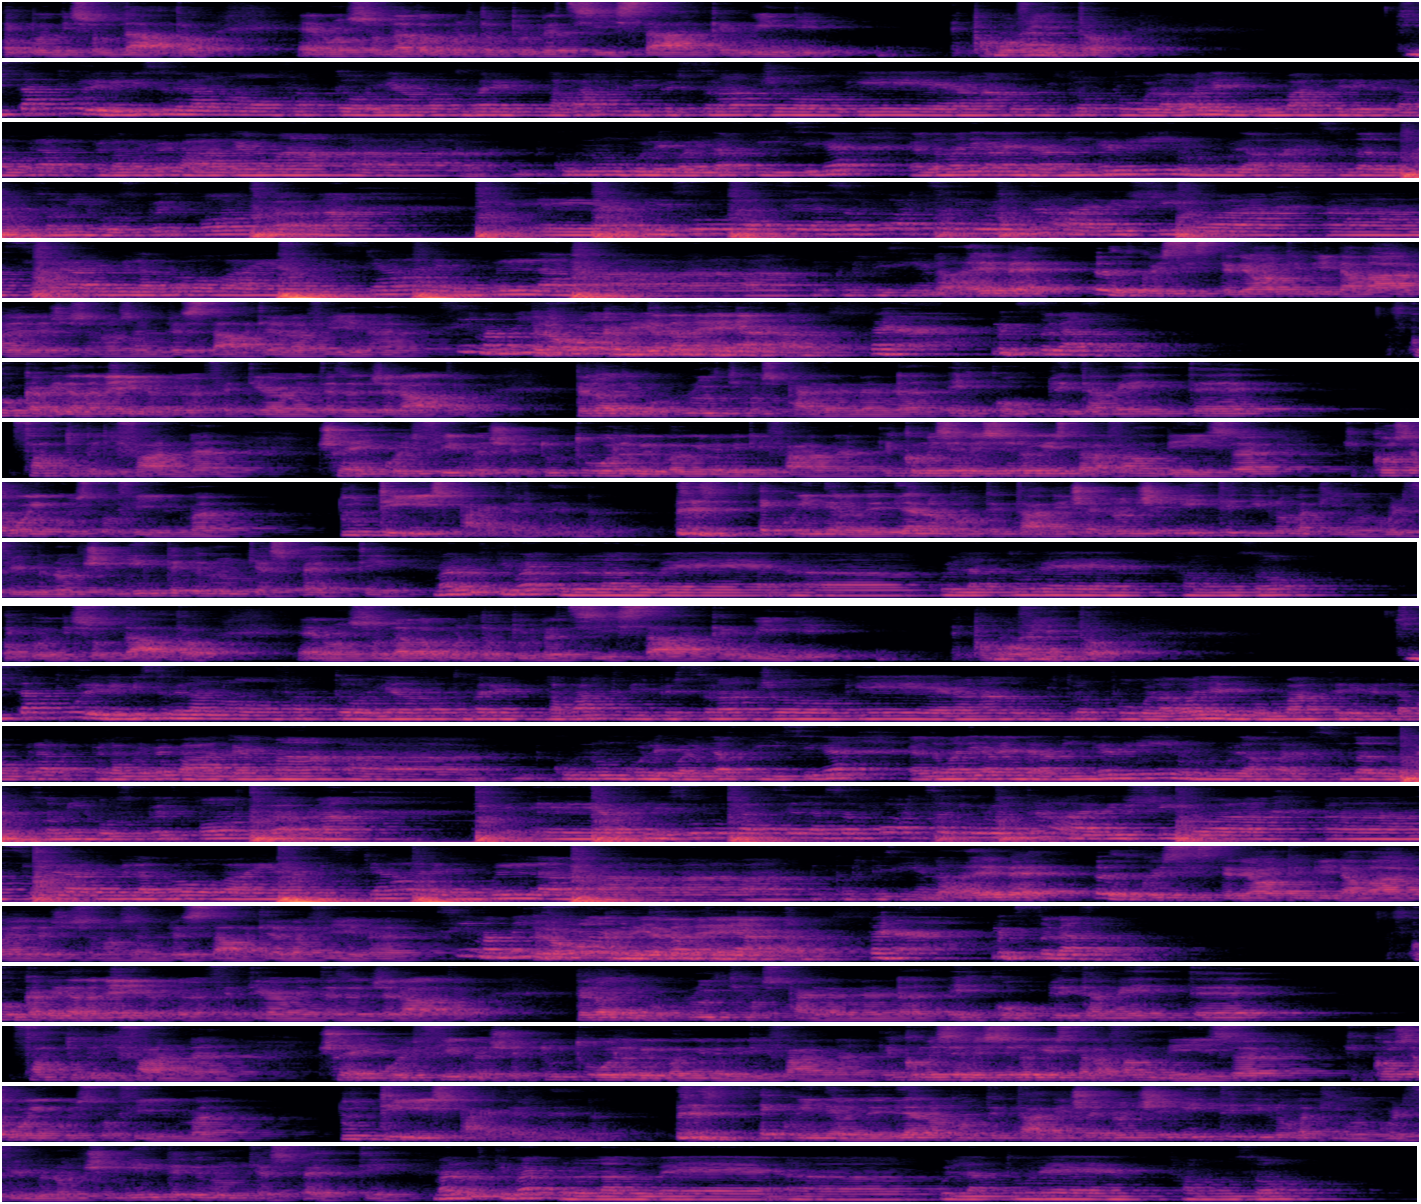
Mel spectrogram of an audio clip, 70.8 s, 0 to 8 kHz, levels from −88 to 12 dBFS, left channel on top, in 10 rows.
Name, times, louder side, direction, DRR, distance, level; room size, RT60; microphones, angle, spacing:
voice 1, 0.0-4.1 4.9-5.5 32.9-37.4 38.1-39.5 42.4-48.7 49.7-56.1 56.5-57.7 58.4-59.7 60.0-65.7, equal, 30° left, -5 dB, 2.1 m, -37 dB
voice 2, 4.9-5.3 7.0-23.5 23.7-33.0 37.6-41.1 65.9-70.2, right 1 dB, 60° right, -4 dB, 2.7 m, -34 dB
sound 1, 21.1-21.6 22.5-22.8 23.3-23.4 23.6-23.9 24.2-24.6 24.9-25.2 25.9-26.5 27.1-27.3 28.5-28.8 29.4-29.5 29.7-30.7 31.2-31.5, equal, 35° right, 2.7 m, -27 dB
7.9 x 5.2 x 3.3 m, 0.88 s
head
